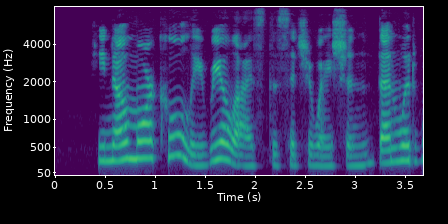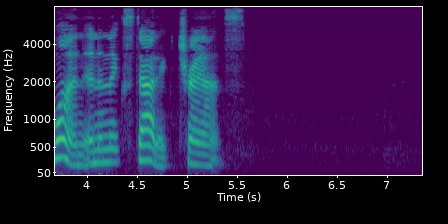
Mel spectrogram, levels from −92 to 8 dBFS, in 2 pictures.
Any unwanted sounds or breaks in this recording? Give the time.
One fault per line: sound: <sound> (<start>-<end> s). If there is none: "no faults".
no faults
